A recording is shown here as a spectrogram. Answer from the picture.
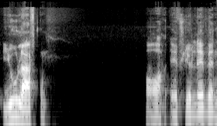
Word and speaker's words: juleaften: Normally, we just pronounce the beginning, and then we'll just trail off for the end. So it's like Christmas Eve, where you say Christmas Eve. We say juleaften.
